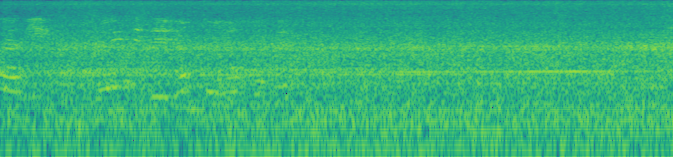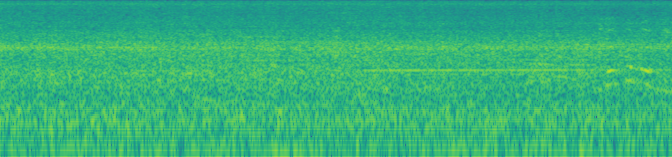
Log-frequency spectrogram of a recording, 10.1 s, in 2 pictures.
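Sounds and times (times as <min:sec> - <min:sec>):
wheels rumbling on rail: 0:00.0 - 0:10.0.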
